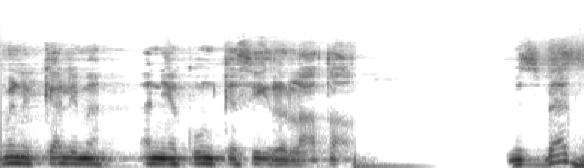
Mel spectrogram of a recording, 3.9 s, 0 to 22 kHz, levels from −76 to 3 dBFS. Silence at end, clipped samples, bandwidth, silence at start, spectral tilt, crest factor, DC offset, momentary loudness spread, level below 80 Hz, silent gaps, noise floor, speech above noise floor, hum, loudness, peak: 0 s; under 0.1%; 8.4 kHz; 0 s; -5 dB/octave; 16 dB; under 0.1%; 11 LU; -48 dBFS; 2.98-3.36 s; -47 dBFS; 29 dB; none; -19 LUFS; -4 dBFS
